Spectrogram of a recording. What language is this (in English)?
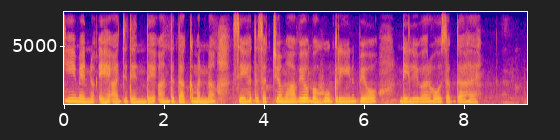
Punjabi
